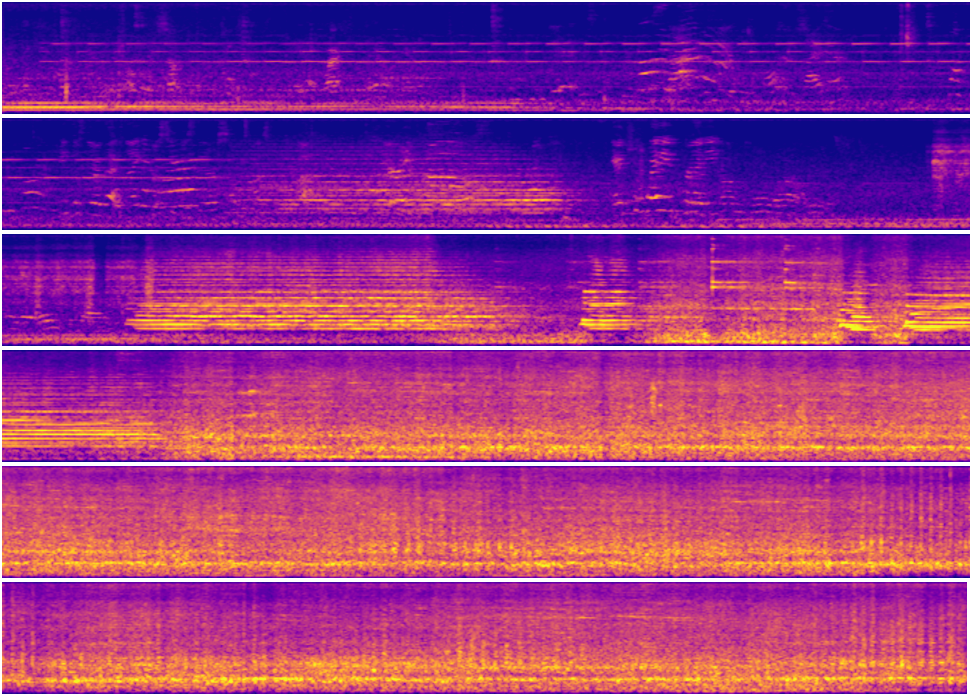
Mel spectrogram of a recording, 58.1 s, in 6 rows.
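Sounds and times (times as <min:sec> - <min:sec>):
locomotive horn blasts: 0:12.0 - 0:15.5, 0:20.6 - 0:26.2, 0:27.7 - 0:30.8.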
